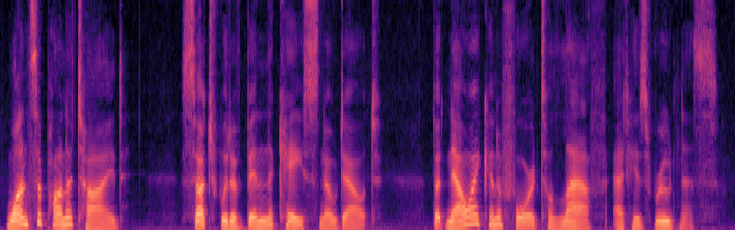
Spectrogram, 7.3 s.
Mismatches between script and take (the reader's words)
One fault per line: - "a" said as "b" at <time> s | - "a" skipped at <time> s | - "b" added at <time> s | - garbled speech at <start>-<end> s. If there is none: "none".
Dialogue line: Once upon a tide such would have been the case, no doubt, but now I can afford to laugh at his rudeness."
none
